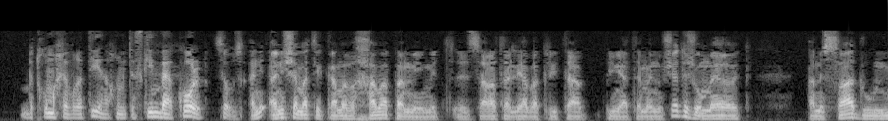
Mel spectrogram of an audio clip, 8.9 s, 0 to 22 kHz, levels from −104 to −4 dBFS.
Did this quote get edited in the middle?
no; 0 cuts

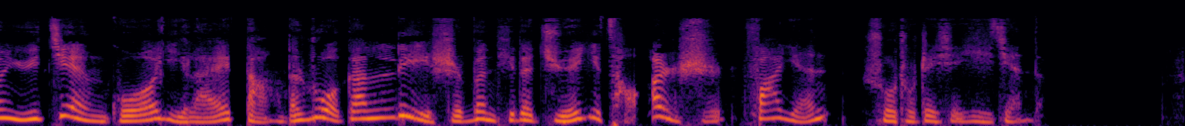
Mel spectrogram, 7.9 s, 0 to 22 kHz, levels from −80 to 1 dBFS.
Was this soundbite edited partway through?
yes; 1 cut; at 4.9 s

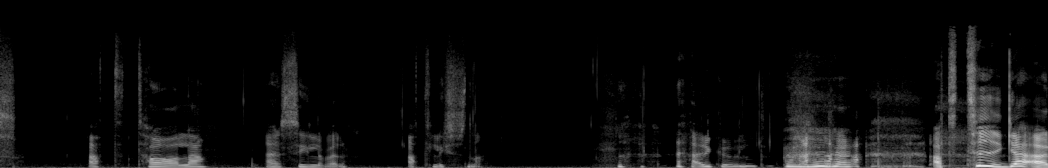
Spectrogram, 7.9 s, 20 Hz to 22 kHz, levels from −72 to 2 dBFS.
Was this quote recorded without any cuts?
no; 1 cut; at 3.0 s

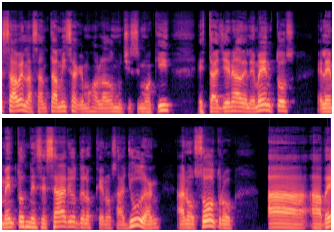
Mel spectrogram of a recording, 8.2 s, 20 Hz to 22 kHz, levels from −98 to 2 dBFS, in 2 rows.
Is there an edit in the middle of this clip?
no; 0 cuts

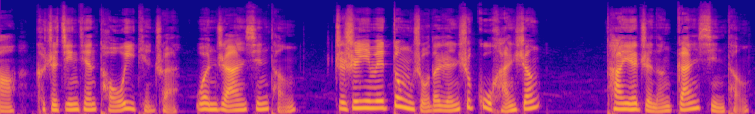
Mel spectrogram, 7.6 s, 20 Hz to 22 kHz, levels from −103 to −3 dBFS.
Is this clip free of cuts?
no; 2 cuts; at 1.9 s, 3.0 s

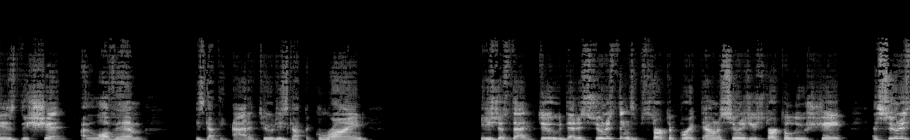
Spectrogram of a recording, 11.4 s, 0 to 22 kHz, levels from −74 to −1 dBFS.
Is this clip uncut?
yes; 0 cuts

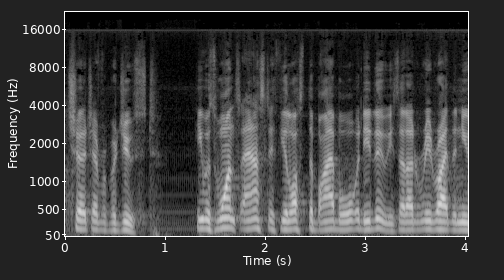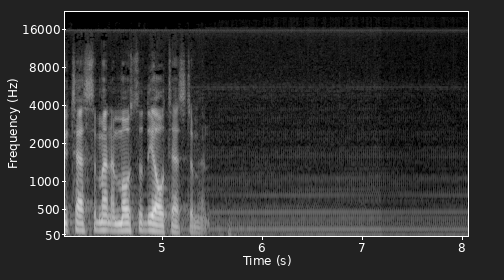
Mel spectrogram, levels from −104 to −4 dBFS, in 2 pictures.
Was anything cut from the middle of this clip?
no; 0 cuts

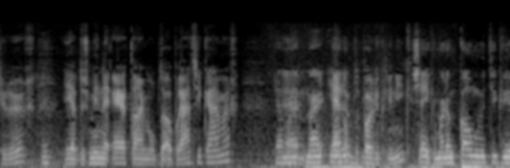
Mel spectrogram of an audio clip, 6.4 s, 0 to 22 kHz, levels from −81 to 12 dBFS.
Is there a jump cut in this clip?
no; 0 cuts

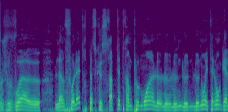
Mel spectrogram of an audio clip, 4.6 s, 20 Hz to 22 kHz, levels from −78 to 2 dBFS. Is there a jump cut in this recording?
no; 0 cuts

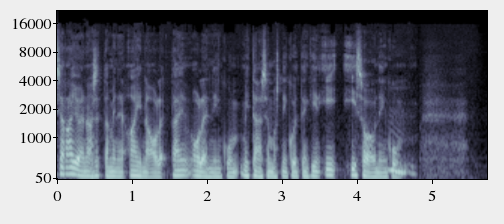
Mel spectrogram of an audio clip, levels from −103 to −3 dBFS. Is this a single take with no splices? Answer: no; 1 cut; at 1.8 s

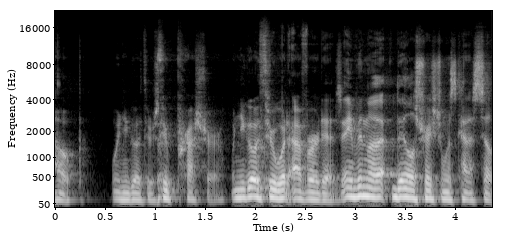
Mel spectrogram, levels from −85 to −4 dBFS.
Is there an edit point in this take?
yes; 1 cut; at 1.0 s

